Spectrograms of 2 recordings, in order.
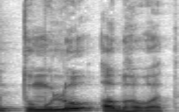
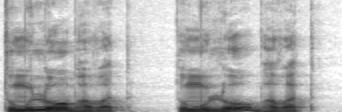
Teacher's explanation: So when you have this avagrah sign, no, you don't pronounce a because that a becomes hidden.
